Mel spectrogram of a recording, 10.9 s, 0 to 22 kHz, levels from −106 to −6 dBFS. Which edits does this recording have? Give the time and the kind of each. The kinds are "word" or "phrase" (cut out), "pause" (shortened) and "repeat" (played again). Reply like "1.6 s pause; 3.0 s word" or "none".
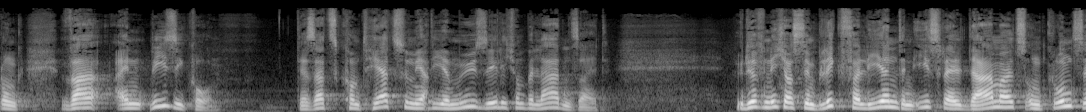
1.5 s word; 4.3 s word; 9.0 s word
